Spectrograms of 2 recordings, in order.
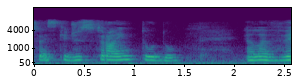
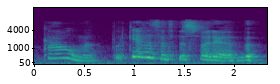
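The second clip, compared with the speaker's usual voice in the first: pushy demand. Shown as a demonstration. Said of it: "é diferente de você dizer".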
